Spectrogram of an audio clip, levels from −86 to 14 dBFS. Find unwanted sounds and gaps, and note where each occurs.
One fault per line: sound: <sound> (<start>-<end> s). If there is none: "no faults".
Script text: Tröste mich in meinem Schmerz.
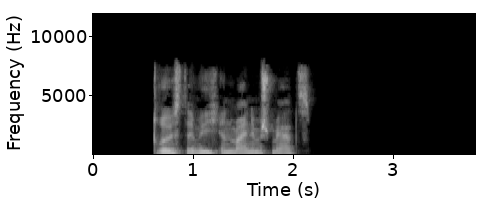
no faults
